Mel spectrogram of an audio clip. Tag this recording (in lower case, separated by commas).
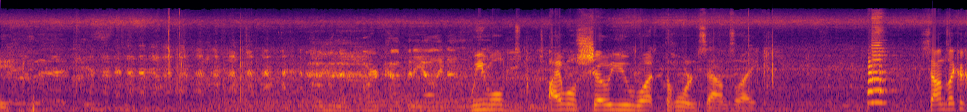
speech, toot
